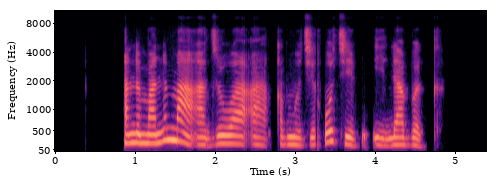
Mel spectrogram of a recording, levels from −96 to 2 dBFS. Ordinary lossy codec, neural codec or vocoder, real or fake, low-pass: Opus, 32 kbps; codec, 16 kHz, 4 kbps, FunCodec, trained on Chinese and English, 50 frames a second; fake; 7.2 kHz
